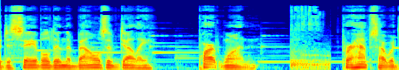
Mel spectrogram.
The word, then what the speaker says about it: Delhi: certain glaring inconsistencies between Delhi pronounced Delhi by the way and the USA or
